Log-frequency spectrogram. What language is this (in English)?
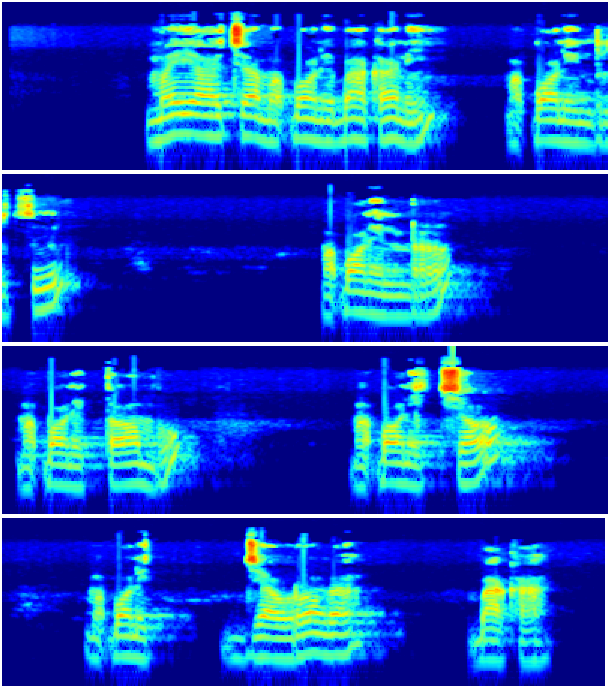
Lendu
